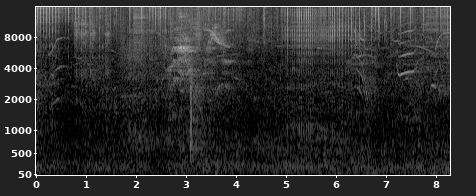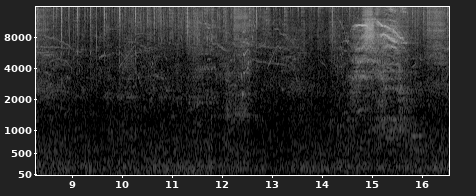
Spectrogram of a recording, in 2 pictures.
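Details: A group of 30 to 40 orcas echolocates and communicates in darkness under sea ice, giving thin, high, squealing whistles over a steady underwater hiss; four-channel recording.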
